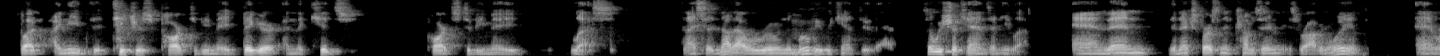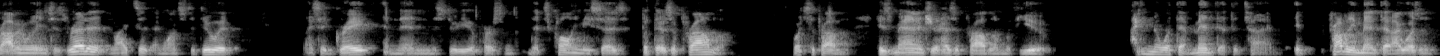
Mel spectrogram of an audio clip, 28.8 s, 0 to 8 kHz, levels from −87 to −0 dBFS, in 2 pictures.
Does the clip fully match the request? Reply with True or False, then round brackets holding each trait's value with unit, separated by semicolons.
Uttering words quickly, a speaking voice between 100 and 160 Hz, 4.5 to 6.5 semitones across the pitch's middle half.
False (215 wpm; 90 Hz; 5.3 semitones)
